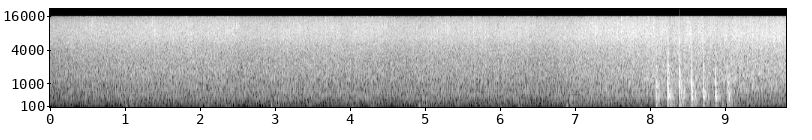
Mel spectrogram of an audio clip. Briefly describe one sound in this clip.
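Rain pours steadily outdoors.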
